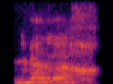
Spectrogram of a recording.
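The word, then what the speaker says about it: מֶלֶךְ: So, melech, king, is accented at the beginning of the word.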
